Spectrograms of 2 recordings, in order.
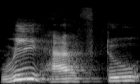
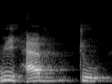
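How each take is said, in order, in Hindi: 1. 'Have' का अंत दाँत-होंठ वाली गूँजती 'v' से होता है। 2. 'Have' का अंत बंगाली जैसी साँस वाली 'bh' से होता है। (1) "উপরের দাঁতটা নিচের ঠোঁটটা একসাথে লেগে একটা ভাইব্রেশন তৈরি হচ্ছে" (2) "এরকম না"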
